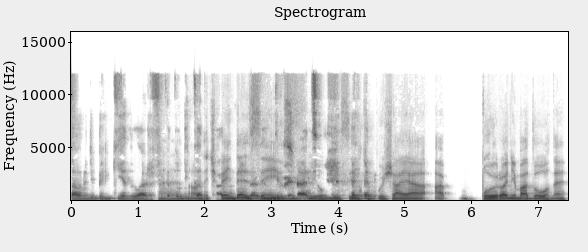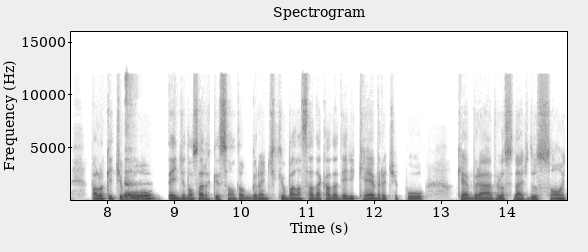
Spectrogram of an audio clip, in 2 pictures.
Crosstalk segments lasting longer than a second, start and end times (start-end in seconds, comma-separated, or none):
1.3-3.7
